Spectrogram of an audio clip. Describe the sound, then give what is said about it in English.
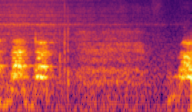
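Two dogs bark out back behind a house: a few short, faint yelps come in separate bursts, with a quiet pause between the first pair and the last bark. “Your dogs are barking out back. Yeah, both of them. They must be like, it seems like they're right outside of our window.”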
